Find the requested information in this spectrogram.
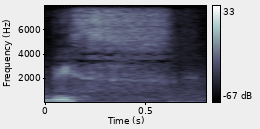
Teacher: Huruf sin yang sukun itu bunyinya bis. Okey, kedengaran sifat suara ataupun sifat huruf sin, okey, berangin, dan keadaan berangin ini tidak boleh diputuskan. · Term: sifat al-hamsu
